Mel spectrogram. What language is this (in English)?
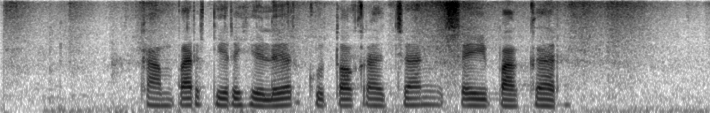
Javanese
